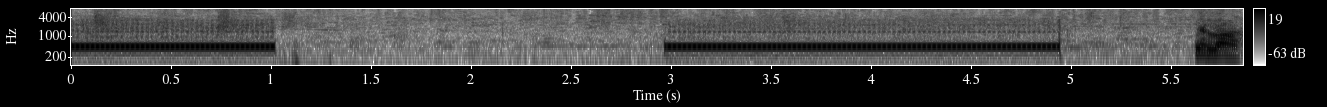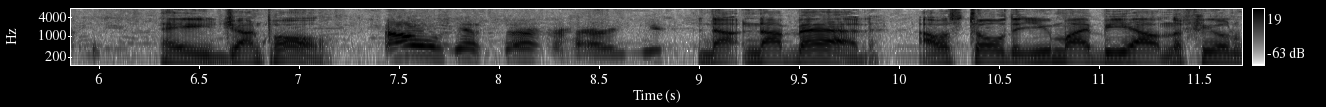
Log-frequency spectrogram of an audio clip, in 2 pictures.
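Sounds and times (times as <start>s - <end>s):
telephone ringback tone as a call is placed: 0.0s - 1.0s, 3.0s - 5.0s
speech: 6.3s - 11.7s.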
